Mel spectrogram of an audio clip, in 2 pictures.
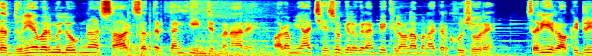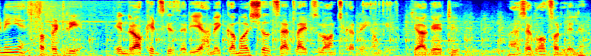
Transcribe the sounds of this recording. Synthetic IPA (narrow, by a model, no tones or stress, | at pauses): sɐɾd̪ʱʊnijabʱɐɾmẽloːɡnasaːʈʰsɐt̪ːəɾʈɐnk̬iɪ̃ɲd͡ʒənbɐnaːɾeɦɛ̃ɔ̰ːɾɦɐmjɐɦãt͡ʃʰɛːsɔk̬ɪloːɡɾaːmkekʰɪloːnabɐnaːkɐɾxʊʃɦoːɾɐɦɛ̃ːsɐɾjeɾɔːkeːʈ̬ɾinɐɦĩɦɛːpɐpeːʈɾiɦɛːɪnɾɔːkeːʈskezɐɾieɦɐmẽkɐməːɾʃəlsɛːʈlaːɪʈslɔ̃ːnt͡ʃkɐɾːɐɦeɦõ̰ːŋɡḛːkjaːɡɐet̪ʰiomɛ̰ːsekɔːfəɾleːlẽː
